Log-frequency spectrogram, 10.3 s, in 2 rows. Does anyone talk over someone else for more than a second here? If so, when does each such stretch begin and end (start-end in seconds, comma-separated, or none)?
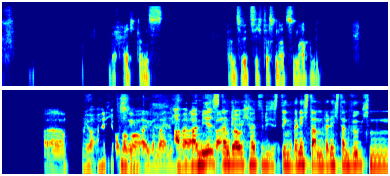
6.7-8.5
